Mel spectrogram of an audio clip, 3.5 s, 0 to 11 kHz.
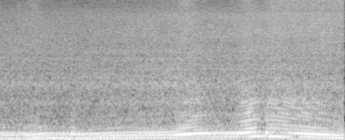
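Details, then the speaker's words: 2008 Honda Civic Si (FG2, K20Z3) after breakdown repair, cooling system being bled: deep, loud, unmuffled rumble swelling with throttle blips because the exhaust is disconnected. "I got to connect this exhaust. It sounds like crap."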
